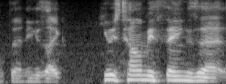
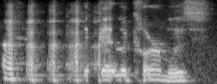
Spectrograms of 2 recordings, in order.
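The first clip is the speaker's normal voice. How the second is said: higher, laughing through a mock quote; 5 semitones higher, slower than usual. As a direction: giggle while imitating the naive kid. Mocking quote of young people.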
